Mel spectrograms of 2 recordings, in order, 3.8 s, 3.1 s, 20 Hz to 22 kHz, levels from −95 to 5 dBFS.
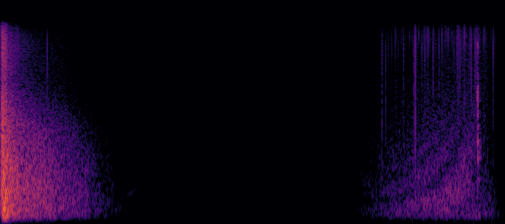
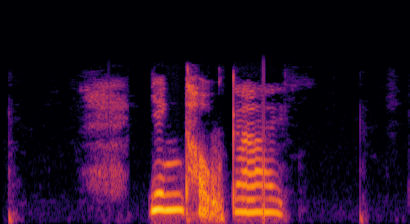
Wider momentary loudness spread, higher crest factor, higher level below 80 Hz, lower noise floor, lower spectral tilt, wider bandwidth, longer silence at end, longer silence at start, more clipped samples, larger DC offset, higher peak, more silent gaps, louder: second, 20 LU vs 24 LU; first, 30 dB vs 18 dB; second, under -90 dBFS vs -58 dBFS; first, -69 dBFS vs -65 dBFS; about the same, -3.5 dB/octave vs -4 dB/octave; first, 14.5 kHz vs 6.8 kHz; second, 0.2 s vs 0.95 s; second, 0 s vs 0.7 s; neither; neither; second, -18 dBFS vs -2 dBFS; first, 1.06-2.64 s vs none; second, -43 LUFS vs -17 LUFS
